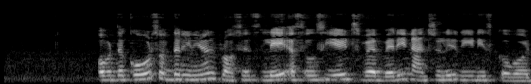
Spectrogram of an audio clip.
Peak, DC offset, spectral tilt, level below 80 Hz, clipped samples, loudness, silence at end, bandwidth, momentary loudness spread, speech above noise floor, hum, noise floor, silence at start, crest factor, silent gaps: -4 dBFS; under 0.1%; -3.5 dB/octave; -68 dBFS; under 0.1%; -23 LUFS; 0 s; 11.5 kHz; 8 LU; 34 dB; none; -57 dBFS; 1 s; 20 dB; none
